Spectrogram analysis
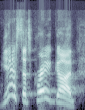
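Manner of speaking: high, chirpy friendly questions; hammed-up cheerful chatter; mock eager small talk. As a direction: play an overeager evangelist chatting up a mother. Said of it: "And it's like".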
